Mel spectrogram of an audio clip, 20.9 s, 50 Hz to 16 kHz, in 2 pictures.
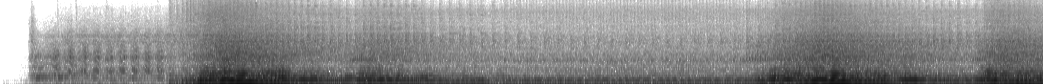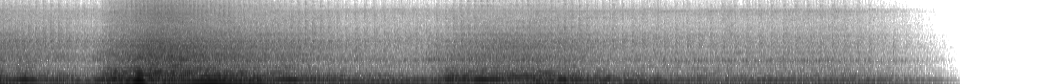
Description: Audi (1965) - Starten und Leerlauf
